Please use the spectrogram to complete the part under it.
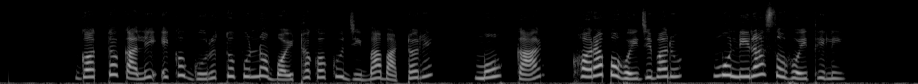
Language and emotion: Odia, sad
